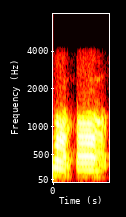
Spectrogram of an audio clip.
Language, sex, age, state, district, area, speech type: Odia, male, 60+, Odisha, Gajapati, rural, conversation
